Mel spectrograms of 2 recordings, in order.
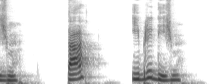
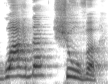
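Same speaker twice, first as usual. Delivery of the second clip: slow demo; 2 semitones higher, much slower than usual. Shown as a demonstration. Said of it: "Quando eu falo, por exemplo".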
